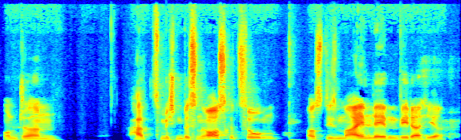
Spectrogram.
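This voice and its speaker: A man's voice: mid-range voice, moderate pace, very noisy. Rambling, slangy young man. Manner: slangy, rambling, trails off in fillers. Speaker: podcast co-host. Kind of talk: casual chat.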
